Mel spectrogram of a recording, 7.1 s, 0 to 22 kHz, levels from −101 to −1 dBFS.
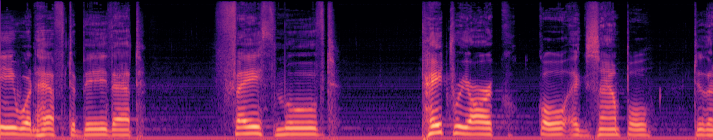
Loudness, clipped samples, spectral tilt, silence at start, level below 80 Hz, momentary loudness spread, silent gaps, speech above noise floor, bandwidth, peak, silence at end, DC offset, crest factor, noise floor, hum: -23 LUFS; under 0.1%; -7 dB/octave; 0 s; -46 dBFS; 12 LU; none; 24 dB; over 20 kHz; -6 dBFS; 0 s; under 0.1%; 18 dB; -46 dBFS; none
